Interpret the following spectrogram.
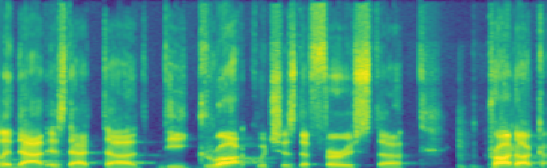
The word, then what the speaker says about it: Grok: I think that's how you pronounce it, right? Grok.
